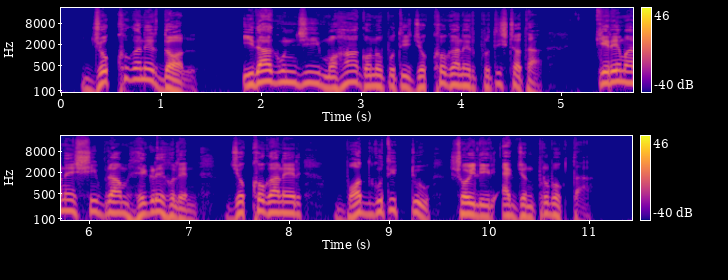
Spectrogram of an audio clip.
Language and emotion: Bengali, neutral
